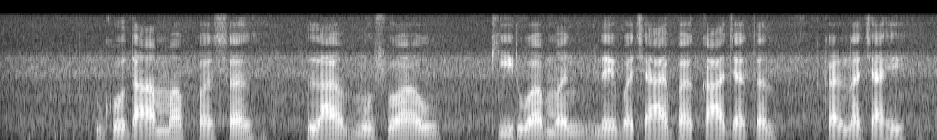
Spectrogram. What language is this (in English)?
Chhattisgarhi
